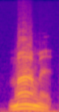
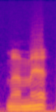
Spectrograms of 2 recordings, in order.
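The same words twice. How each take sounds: First: Mamet with the first syllable punched, MAM-et; stress on the first syllable. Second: Said in the usual way. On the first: Shown as a demonstration. Host correcting himself on air, Mamet stressed on the first syllable. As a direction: lean hard on the start of Mamet, MAM-et. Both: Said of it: "is how they put the emphasis on the first syllable".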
